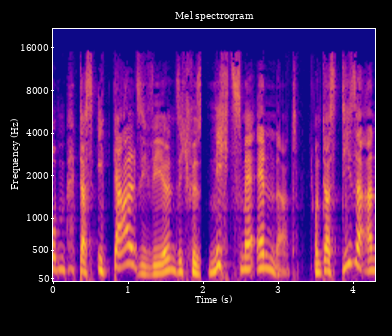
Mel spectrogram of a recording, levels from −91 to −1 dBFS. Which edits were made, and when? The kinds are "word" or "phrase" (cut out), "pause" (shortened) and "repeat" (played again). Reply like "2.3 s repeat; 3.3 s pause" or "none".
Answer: 1.1 s word; 2.0 s word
